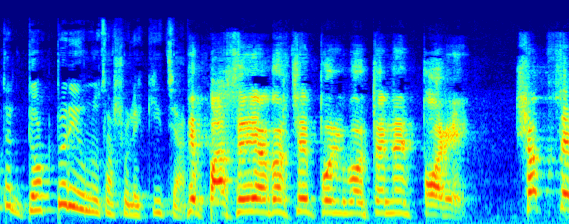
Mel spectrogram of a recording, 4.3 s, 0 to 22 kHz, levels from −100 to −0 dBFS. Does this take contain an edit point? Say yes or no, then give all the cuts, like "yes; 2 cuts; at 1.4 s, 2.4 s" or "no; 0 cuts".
yes; 1 cut; at 1.4 s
